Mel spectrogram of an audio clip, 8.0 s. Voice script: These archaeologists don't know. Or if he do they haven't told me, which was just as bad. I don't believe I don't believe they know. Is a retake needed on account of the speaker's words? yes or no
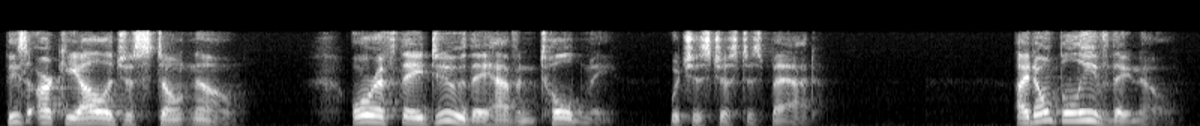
yes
